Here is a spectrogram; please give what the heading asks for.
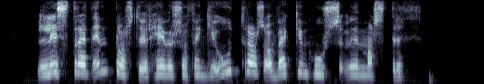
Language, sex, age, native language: Icelandic, female, 30-39, Icelandic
